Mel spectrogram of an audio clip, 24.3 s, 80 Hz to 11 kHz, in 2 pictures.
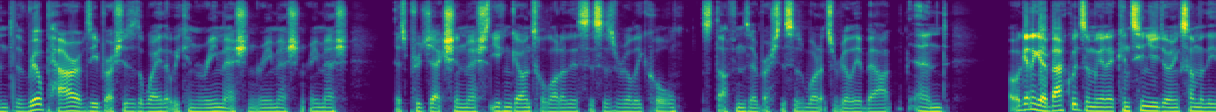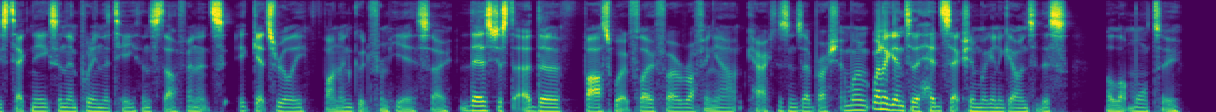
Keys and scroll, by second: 20.6 shift+Num_Lock.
